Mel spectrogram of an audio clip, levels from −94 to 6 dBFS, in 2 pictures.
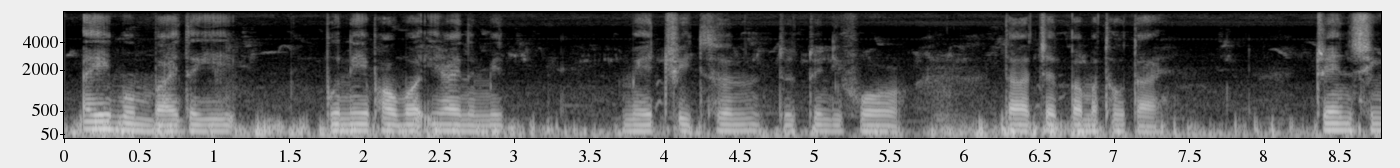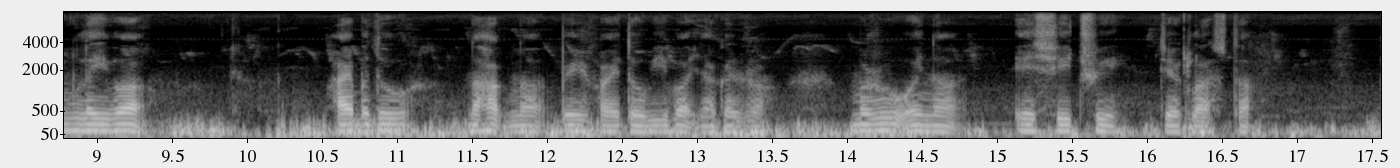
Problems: constant background noise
